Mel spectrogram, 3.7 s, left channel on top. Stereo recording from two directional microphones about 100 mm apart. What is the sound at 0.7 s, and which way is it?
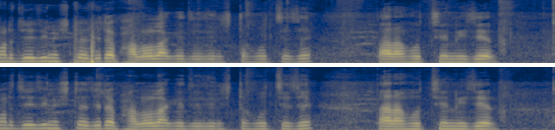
A man's voice, 40° right (ahead or behind).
